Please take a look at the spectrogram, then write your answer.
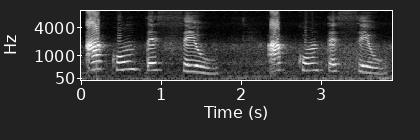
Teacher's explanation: a última sílaba é mais forte oxítona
